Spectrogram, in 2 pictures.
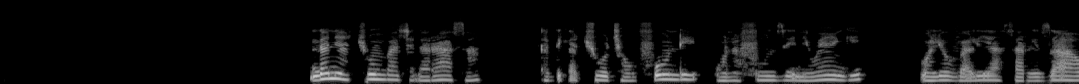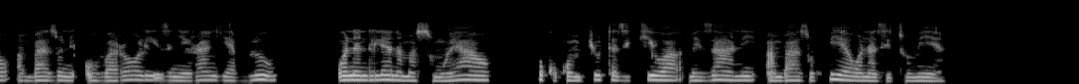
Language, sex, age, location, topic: Swahili, female, 36-49, Dar es Salaam, education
